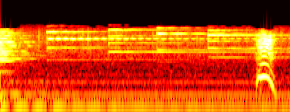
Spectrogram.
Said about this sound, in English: A chiming clock is heard as Grandma consults the old-fashioned watch dangling from a chain around her neck.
